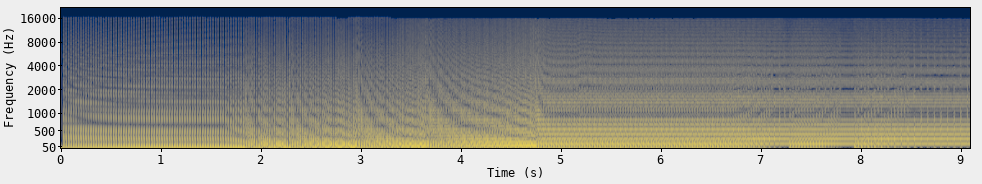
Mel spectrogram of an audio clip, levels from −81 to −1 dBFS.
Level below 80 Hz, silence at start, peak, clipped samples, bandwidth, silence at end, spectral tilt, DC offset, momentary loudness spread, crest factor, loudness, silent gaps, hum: -20 dBFS; 0 s; -2 dBFS; under 0.1%; 17 kHz; 0 s; -6 dB/octave; under 0.1%; 4 LU; 10 dB; -15 LUFS; none; none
